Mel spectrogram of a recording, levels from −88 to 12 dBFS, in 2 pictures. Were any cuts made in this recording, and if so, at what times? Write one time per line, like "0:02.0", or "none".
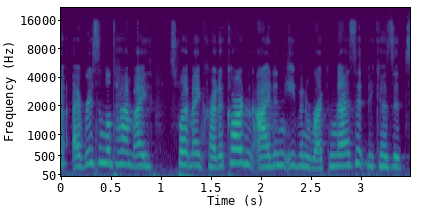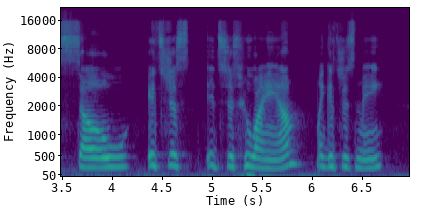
0:04.3
0:04.9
